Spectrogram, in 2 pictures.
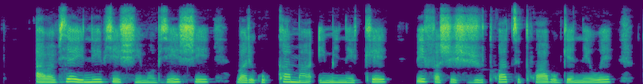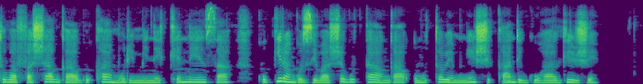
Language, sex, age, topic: Kinyarwanda, female, 36-49, government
